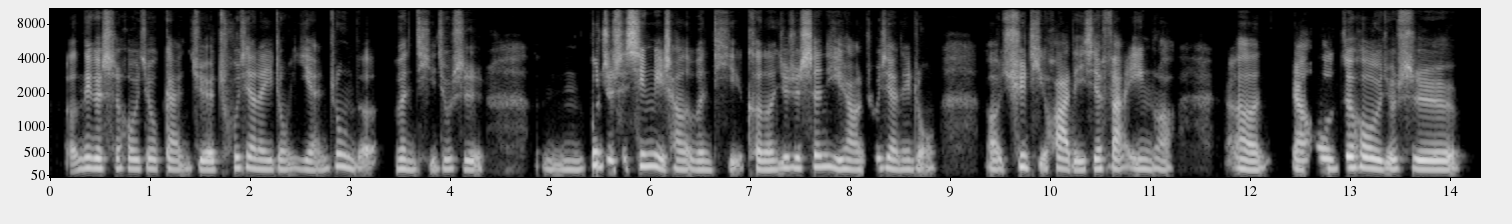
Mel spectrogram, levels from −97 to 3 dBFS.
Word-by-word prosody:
呃， 140 - -5
那 205 +2 +2
个 195 -1 +4
时 195 0 -1
候 190 -2 -1
就 190 0 -2
感 190 +1 -4
觉 170 -4 +1
出 210 +4 -4
现 210 -2 0
了 180 - 0
一 175 - -1
种 180 0 -4
严 180 -1 -5
重 225 -3 -1
的 280 - -5
问 185 -2 -1
题， 180 - -8
就 190 -1 -4
是， 175 -3 -2 0.6
嗯， 175 - -6
不 260 - +5
只 230 - +1
是 170 - -2
心 235 +6 +4
理 205 -4 +4
上 180 - -1
的 175 - -1
问 170 -1 -2
题， 165 - -7
可 185 - -1
能 175 0 +1
就 210 - 0
是 205 -1 +1
身 225 +3 +3
体 210 -6 +1
上 175 -2 -2
出 - - -10
现 200 -3 0
那 180 0 -3
种， 205 +4 -5 0.5
呃， - - -2
躯 230 - +2
体 205 - -2
化 195 -3 +3
的 165 - 0
一 - - +2
些 190 +2 +1
反 190 -2 0
应 185 -1 -1
了。 195 +2 -6 0.5
呃， 175 -4 +1 0.3
然 175 -1 +2
后 190 +1 0
最 215 +2 +7
后 205 -4 +5
就 185 - +2
是， 180 - +3
190 Hz, 245 characters per minute, -22 LUFS, 175-205 Hz, 0.6 s, 最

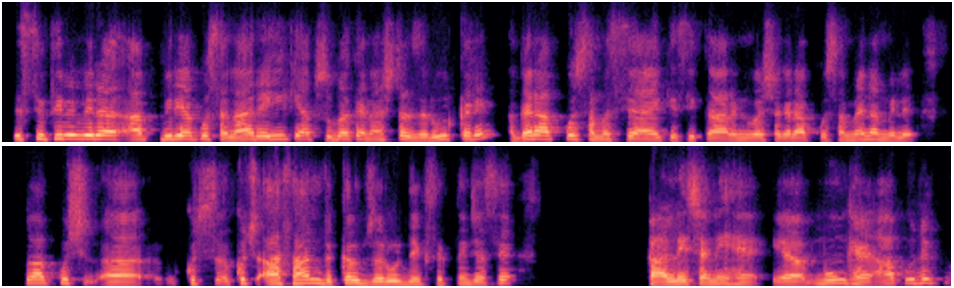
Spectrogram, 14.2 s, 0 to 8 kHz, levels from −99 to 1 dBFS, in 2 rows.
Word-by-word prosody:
स्थिति 230 +4 -1
में 230 - +7
मेरा 220 0 +7 0.2
आप 185 0 -5
मेरी 195 +2 +5
आपको 200 0 +1
सलाह 180 -2 +1
रहेगी 195 +3 +1
कि 210 - -2
आप 195 0 -3
सुबह 190 0 -1
का 195 -1 -2
नाश्ता 170 +3 -2
ज़रूर 175 +6 -1
करें, 470 - +1 0.2
अगर 200 +4 +4
आपको 210 0 +2
समस्या 175 -2 -2
या 170 - 0
किसी 175 +3 -7
कारणवश 160 -2 -2
अगर 155 0 -2
आपको 155 +1 -2
समय 155 +2 -4
ना 190 +1 0
मिले, 155 -2 -3
तो 160 +4 -12
आप 185 0 +2
कुछ 210 -2 -3
अ, 165 0 +2 0.3
कुछ 185 -2 -7 0.2
कुछ 210 -2 -1
आसान 190 +4 +3
विकल्प 180 +1 +2
ज़रूर 160 0 +2
देख 145 -1 -3
सकते 145 +5 -8
हैं 175 - -4
जैसे, 180 +2 -3 1.0
काले 160 +3 +5
चने 175 0 0
है 165 0 -3 0.2
या 165 -1 +2
मूँग 190 +3 -1
है 175 -2 +1 0.2
आप 180 - -5
उन्हें 215 +1 -1
180 Hz, 200 wpm, -22 LUFS, 165-200 Hz, 1.0 s, में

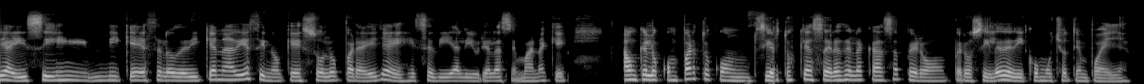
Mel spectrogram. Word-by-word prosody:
y 210 - +5
ahí 175 -3 +3
sí 195 0 +3
ni 185 +3 -5
que 190 -1 +1
se 200 +2 -4
lo 185 -1 +2
dedique 180 +5 +1
a - - +2
nadie, 215 +3 +2
sino, 180 -10 -3
que 180 -1 0
es 175 - -1
solo 190 +2 +1
para 175 -4 0
ella, 185 +6 0
es 160 -1 -3
ese 170 +2 -3
día 165 +1 -2
libre 165 0 -4
a - - -2
la 175 0 -1
semana 160 +3 -3
que, 180 - -4 0.6
aunque 215 +1 +5
lo 210 0 +3
comparto 235 +5 0
con 175 -4 -2
ciertos 195 +3 +1
quehaceres 200 -3 +2
de 215 -1 +1
la 210 0 -1
casa, 195 +3 -1
pero 165 -3 -2
pero 170 -1 -2
sí 170 +2 +6
le 190 +5 +3
dedico 180 -3 +2
mucho 175 +1 -4
tiempo 160 -2 -5
a 150 - -1
ella. 150 +2 -7
185 Hz, 220 wpm, -25 LUFS, 170-200 Hz, 0.6 s, sí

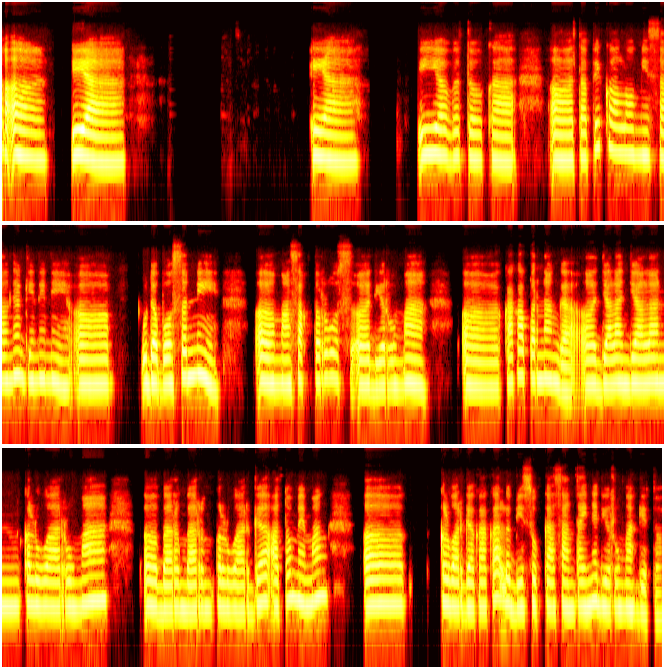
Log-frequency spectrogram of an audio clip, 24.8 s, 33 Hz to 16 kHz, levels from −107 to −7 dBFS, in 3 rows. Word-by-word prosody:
Heeh, 215 -4 +4 0.5
iya. 220 -3 +9 2.7
Iya. 205 -2 +4 1.1
Iya, 225 +2 +3 0.2
betul, 205 -1 -2
Kak. 180 -2 0 0.5
Eee, 190 0 +3
tapi 200 +6 -2
kalau 235 -4 0 0.2
misalnya 200 +1 -2
gini 205 0 -3
nih, 190 -3 -1
eee, 185 -1 0 0.5
udah 190 +1 +6
bosan 185 +5 +3
nih, 225 -5 +3 0.6
eee, 190 -1 +5
masak 180 +2 0
terus, 210 +1 -2 0.2
eee, 180 0 +4
di 165 - -1
rumah. 175 +1 -1 0.5
Eee, 170 -1 0
Kakak 230 +4 +1
pernah 210 0 +1
nggak, 155 -4 +1
eee, 180 0 +3
jalan-jalan 185 +1 +2 0.3
keluar 185 -2 +1
rumah, 200 +4 0 0.5
eee, 190 -1 +3
bareng-bareng 175 0 0
keluarga 175 +1 0
atau 190 +5 -1
memang, 220 +3 0 0.5
eee, 200 +1 +3 0.5
keluarga 185 -2 +2
Kakak 180 +6 0 0.2
lebih 175 +1 -2
suka 190 -1 -2
santainya 185 +2 -1
di 185 -1 -1
rumah 180 -1 -2
gitu? 150 -3 -6
190 Hz, 105 wpm, -20 LUFS, 180-205 Hz, 2.7 s, iya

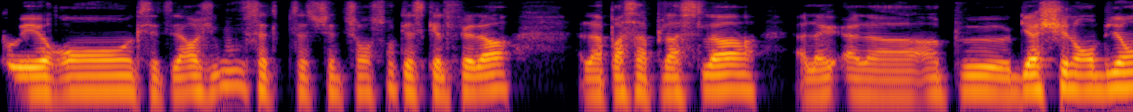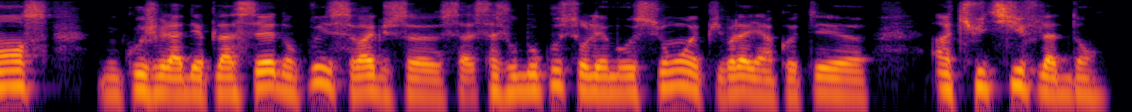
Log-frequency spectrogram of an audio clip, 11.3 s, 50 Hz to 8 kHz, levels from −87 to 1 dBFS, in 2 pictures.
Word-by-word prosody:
cohérent, 130 +1 +4
et - - -8
cetera. 125 +2 -1
Je 130 - -5
dis: - - -4
«Ouh, 165 - -5
cette 125 -4 -6
chanson, 130 +4 -6
qu'est-ce 130 -3 -2
qu'elle 125 - 0
fait 125 +1 +2
là? 140 +2 +5 0.3
Elle 115 - -2
a - - 0
pas 125 - +2
sa 125 -1 -1
place 120 +1 -2
là. 140 0 +5 0.2
Elle 110 - -4
est 115 - -2
elle 115 -1 -2
a 110 0 -3
un 120 - -4
peu 130 +1 +1
heu, - - -3
gâché 140 +4 +6
l'ambiance. 150 +4 +3 0.2
Du 115 - -11
coup 140 +4 -2
je 130 - -4
vais - - +2
la 115 - +3
déplacer.» 125 +5 +1
Donc 130 +2 -6
oui, 185 -2 -1
c'est 130 - -6
vrai 130 - +5
que 115 - -9
je - - -9 0.2
que 110 +1 -7
ça 130 +4 -6
joue 125 0 -5
beaucoup 135 +5 -4
sur 135 -4 -2
l'émotion. 125 +6 -2
Et - - -5
puis 120 - -13
voilà, 125 +1 +2
il - - -1
y - - -2
a - - -4
un - - -12
côté, 115 +3 -4
heu, 110 -1 -3 0.3
intuitif 155 +1 -1
là-dedans. 115 -3 -2
125 Hz, 295 wpm, -22 LUFS, 120-140 Hz, 0.3 s, gâché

